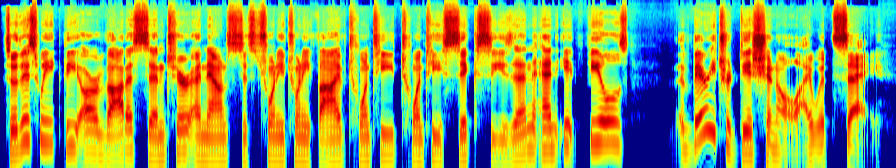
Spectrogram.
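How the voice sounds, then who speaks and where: His voice is a little high and sing-song, smooth, at normal speed, with no room sound and clean studio audio. As a theater podcast co-host, he chats casually and informatively while reading show listings, often saying "uh."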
